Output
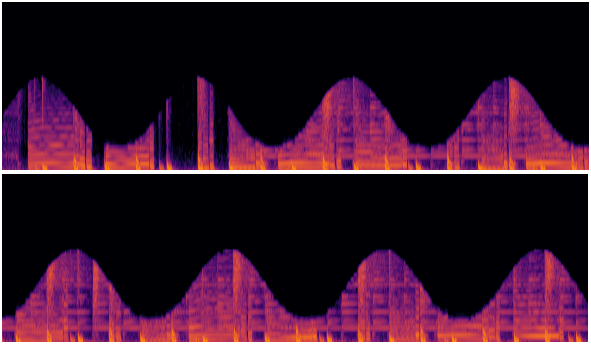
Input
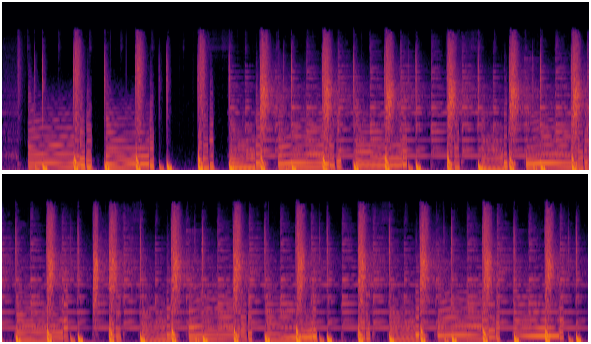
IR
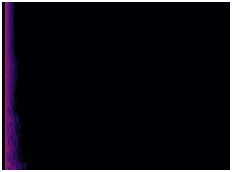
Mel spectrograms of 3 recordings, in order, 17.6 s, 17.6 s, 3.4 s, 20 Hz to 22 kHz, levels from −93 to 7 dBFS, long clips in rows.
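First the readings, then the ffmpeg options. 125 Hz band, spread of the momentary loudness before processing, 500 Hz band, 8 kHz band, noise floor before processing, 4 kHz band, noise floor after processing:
0.0 dB, 6 LU, 0.0 dB, under -40 dB, -54 dBFS, -11.0 dB, -56 dBFS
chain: -af "afftfilt=real='re*lt(b*sr/1024,520*pow(3400/520,0.5+0.5*sin(2*PI*0.43*pts/sr)))':imag='im*lt(b*sr/1024,520*pow(3400/520,0.5+0.5*sin(2*PI*0.43*pts/sr)))':win_size=1024:overlap=0.75"

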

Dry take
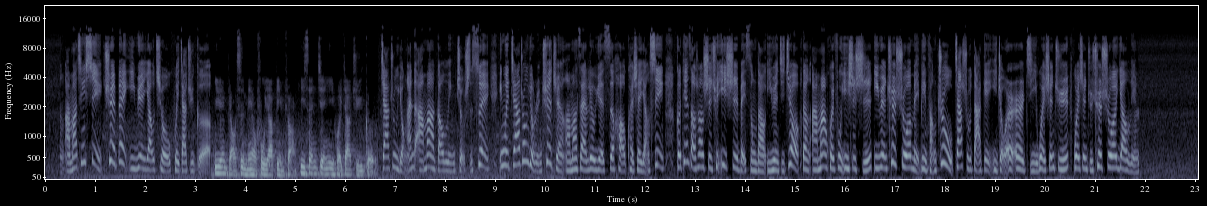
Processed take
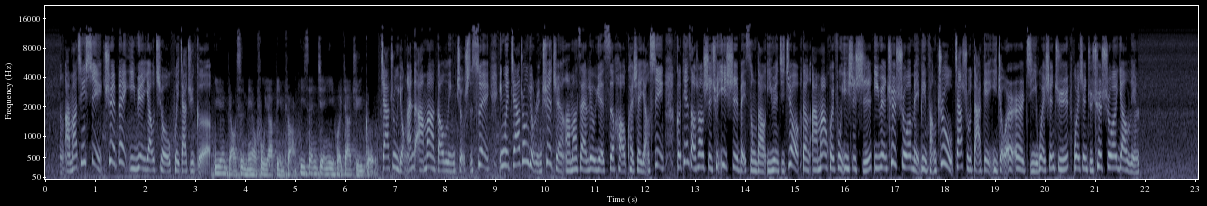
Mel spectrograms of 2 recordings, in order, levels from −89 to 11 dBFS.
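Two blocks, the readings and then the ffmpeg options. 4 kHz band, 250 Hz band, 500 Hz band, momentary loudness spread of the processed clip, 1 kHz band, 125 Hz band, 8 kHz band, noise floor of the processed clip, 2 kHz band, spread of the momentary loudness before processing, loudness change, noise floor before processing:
+3.5 dB, +3.5 dB, +3.0 dB, 4 LU, +2.5 dB, +2.0 dB, +4.5 dB, -49 dBFS, +2.5 dB, 4 LU, +3.0 dB, -57 dBFS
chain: -af "acompressor=threshold=-32dB:ratio=6,volume=8dB"

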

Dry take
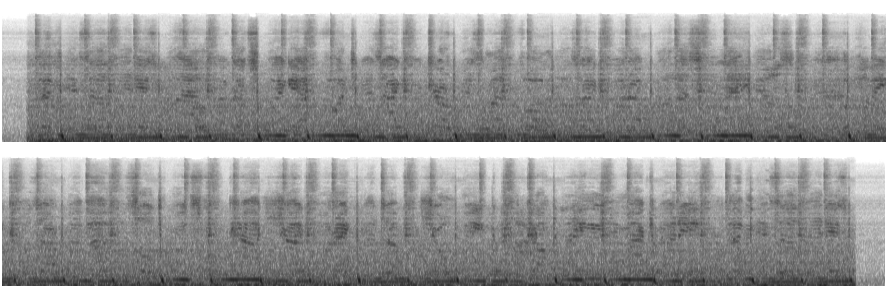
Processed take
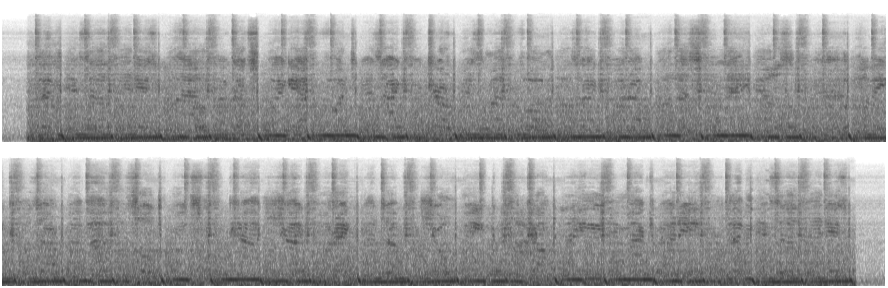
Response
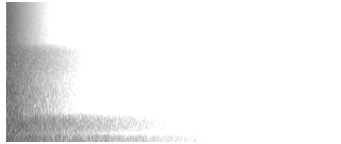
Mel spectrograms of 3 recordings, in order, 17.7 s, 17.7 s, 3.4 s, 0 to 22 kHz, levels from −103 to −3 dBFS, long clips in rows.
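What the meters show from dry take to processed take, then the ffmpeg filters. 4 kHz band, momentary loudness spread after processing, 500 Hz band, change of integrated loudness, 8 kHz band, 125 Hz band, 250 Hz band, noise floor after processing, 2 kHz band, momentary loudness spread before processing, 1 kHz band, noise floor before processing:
-4.0 dB, 2 LU, -3.5 dB, -3.5 dB, -3.5 dB, -2.5 dB, -4.0 dB, -34 dBFS, -4.5 dB, 3 LU, -4.0 dB, -31 dBFS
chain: -filter_complex "[0:a]highpass=56,equalizer=f=120:t=o:w=0.71:g=5,acrossover=split=6200[a][b];[a]alimiter=limit=-17.5dB:level=0:latency=1:release=31[c];[c][b]amix=inputs=2:normalize=0,volume=-3dB"

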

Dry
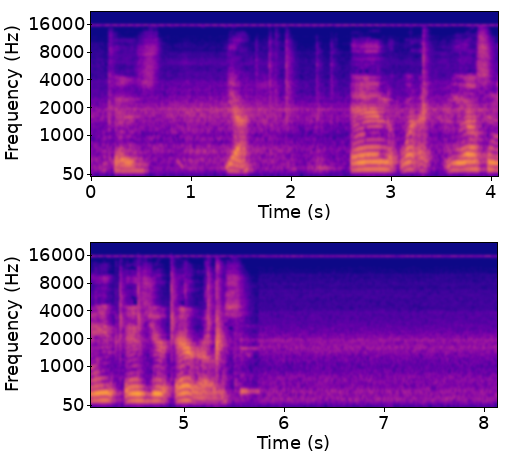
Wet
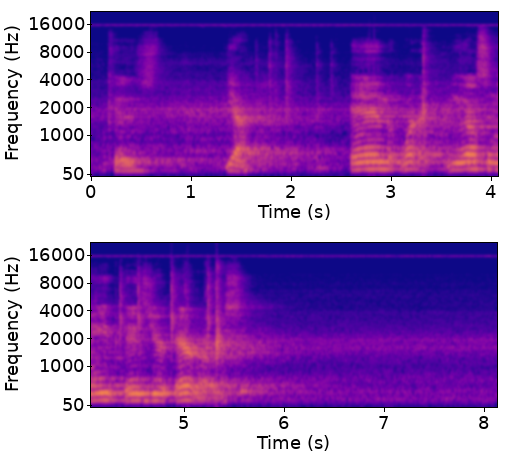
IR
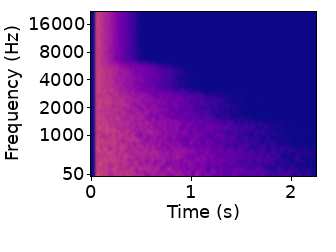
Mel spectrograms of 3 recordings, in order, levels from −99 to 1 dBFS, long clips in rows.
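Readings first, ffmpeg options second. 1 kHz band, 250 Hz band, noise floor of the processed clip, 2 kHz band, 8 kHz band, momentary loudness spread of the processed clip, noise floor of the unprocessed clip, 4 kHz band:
-6.0 dB, -7.5 dB, -62 dBFS, -6.0 dB, -6.0 dB, 20 LU, -57 dBFS, -5.5 dB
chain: -filter_complex "[0:a]bandreject=f=84.86:t=h:w=4,bandreject=f=169.72:t=h:w=4,bandreject=f=254.58:t=h:w=4,bandreject=f=339.44:t=h:w=4,bandreject=f=424.3:t=h:w=4,bandreject=f=509.16:t=h:w=4,bandreject=f=594.02:t=h:w=4,bandreject=f=678.88:t=h:w=4,bandreject=f=763.74:t=h:w=4,bandreject=f=848.6:t=h:w=4,bandreject=f=933.46:t=h:w=4,bandreject=f=1.01832k:t=h:w=4,bandreject=f=1.10318k:t=h:w=4,bandreject=f=1.18804k:t=h:w=4,bandreject=f=1.2729k:t=h:w=4,bandreject=f=1.35776k:t=h:w=4,bandreject=f=1.44262k:t=h:w=4,bandreject=f=1.52748k:t=h:w=4,asoftclip=type=hard:threshold=-15dB,asplit=2[a][b];[1:a]atrim=start_sample=2205,lowshelf=f=360:g=-9[c];[b][c]afir=irnorm=-1:irlink=0,volume=-17dB[d];[a][d]amix=inputs=2:normalize=0,volume=-7dB"

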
